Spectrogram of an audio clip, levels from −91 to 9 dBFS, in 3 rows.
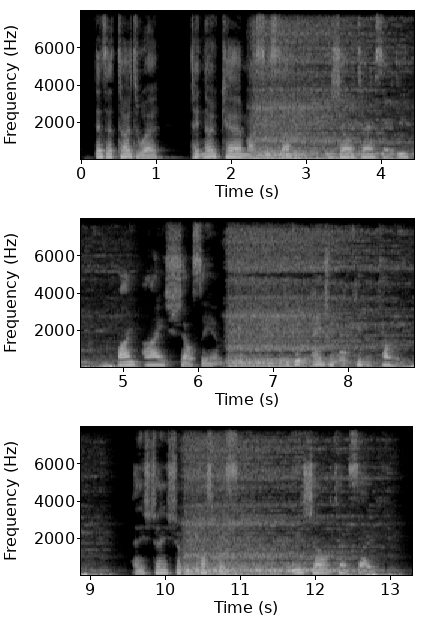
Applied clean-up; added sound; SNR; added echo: classical method WPE with log-MMSE.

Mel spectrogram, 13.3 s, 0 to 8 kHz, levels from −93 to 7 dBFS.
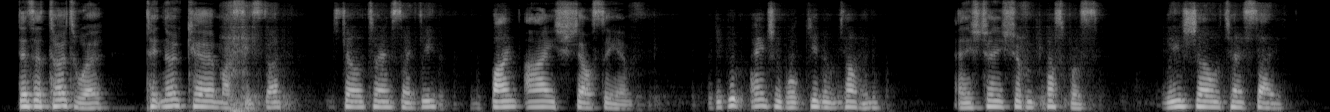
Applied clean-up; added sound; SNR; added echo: neural mask model DeepFilterNet 3.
